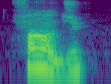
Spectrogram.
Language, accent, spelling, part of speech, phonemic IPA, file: French, Canada, fendue, verb, /fɑ̃.dy/, LL-Q150 (fra)-fendue.wav
- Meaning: feminine singular of fendu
